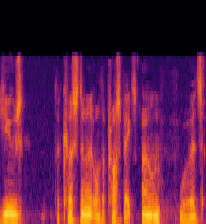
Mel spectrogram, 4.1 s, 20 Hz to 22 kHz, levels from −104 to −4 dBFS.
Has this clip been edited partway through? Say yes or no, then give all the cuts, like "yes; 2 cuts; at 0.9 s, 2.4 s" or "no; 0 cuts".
no; 0 cuts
